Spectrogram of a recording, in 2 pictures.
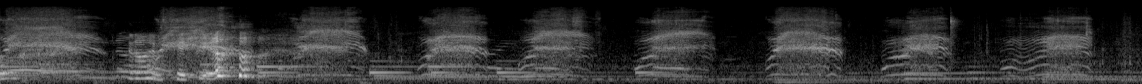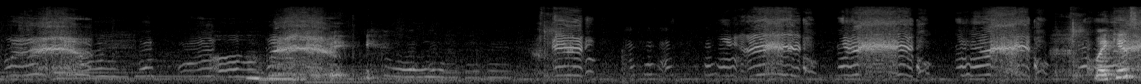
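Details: Repeated short, high-pitched newborn cries over soft background music, just after a fast hospital labor and delivery without epidural in 2020.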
